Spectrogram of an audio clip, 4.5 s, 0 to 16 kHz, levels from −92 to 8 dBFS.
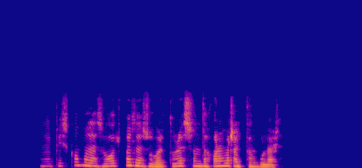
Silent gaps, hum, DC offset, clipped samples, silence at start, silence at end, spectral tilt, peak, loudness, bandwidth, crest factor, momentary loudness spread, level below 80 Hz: none; none; under 0.1%; under 0.1%; 0.5 s; 1.05 s; -6 dB/octave; -12 dBFS; -28 LUFS; 7 kHz; 18 dB; 14 LU; -74 dBFS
